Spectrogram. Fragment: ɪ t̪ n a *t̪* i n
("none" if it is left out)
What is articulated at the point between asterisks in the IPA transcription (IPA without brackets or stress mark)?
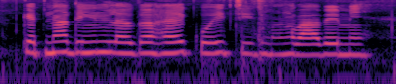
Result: d̪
